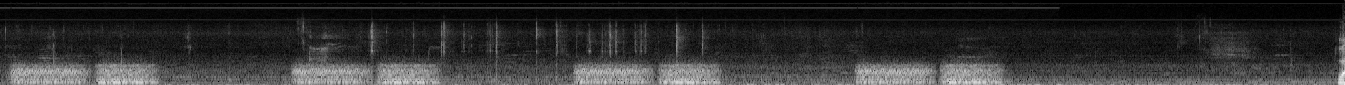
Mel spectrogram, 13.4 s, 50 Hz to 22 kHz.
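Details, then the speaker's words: Tracheal breath sounds heard over the larynx, trachea and main bronchi: loud, harsh, hollow inspiration and expiration at about 21 breaths a minute, produced by turbulent airflow through the glottis; auscultation teaching example. "ese es el ruido que escucharíamos nosotros y auscultar amos sobre la laringe sobre la tráquea sobre los bronquios mayores"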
